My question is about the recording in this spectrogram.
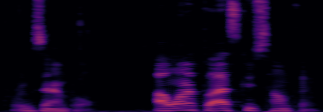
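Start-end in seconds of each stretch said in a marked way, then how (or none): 1.2-2.4 "wanted" as "wanned", running into "to"; casual connected speech. Shown as a demonstration. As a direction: drop the T in "wanted" and link it to "to". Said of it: "بيقولها".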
